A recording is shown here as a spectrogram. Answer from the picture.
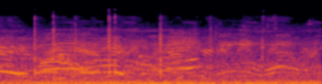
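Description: Several voices of spectators and players talking and calling out at once, too distant or overlapping to make out words, over a steady low rumble.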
